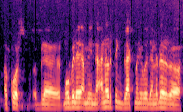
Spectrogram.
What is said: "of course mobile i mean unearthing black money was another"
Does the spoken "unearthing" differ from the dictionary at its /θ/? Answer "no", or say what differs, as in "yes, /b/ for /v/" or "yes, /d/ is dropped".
yes, /t/ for /θ/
